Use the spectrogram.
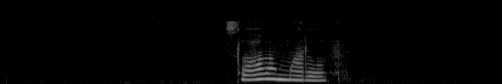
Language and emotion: Russian, neutral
